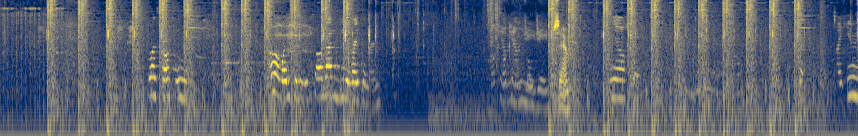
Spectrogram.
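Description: Rifle shots ring out in quick succession.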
